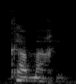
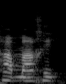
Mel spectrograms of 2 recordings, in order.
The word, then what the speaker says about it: Khamaré: Aujourd'hui, on va parler du camaré ou du hamaré, comme certaines prononcent, ou encore du vétiver, connu encore sous le nom de gongoli.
